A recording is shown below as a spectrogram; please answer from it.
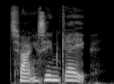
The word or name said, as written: tvangsindgreb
